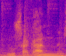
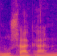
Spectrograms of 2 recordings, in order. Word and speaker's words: Nusakan: Jaime Núñez, director creativo de Nusakan, Nusakan Studios, que nos lo ha dicho antes, dice poner el acento en la A, que es japonés, no es Nusakan ni, ni Nusak, nada, Nusakan Studios.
